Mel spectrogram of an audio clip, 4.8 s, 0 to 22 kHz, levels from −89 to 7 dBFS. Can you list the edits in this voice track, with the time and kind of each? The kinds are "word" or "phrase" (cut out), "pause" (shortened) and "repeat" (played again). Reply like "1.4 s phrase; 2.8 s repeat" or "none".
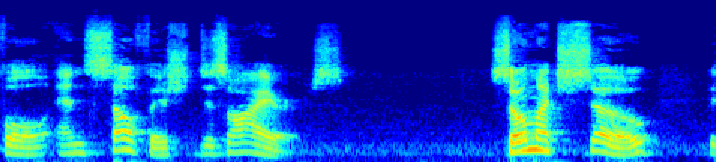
none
